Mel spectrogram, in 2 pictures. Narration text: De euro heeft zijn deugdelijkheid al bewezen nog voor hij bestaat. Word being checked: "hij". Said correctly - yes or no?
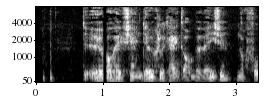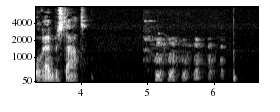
yes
